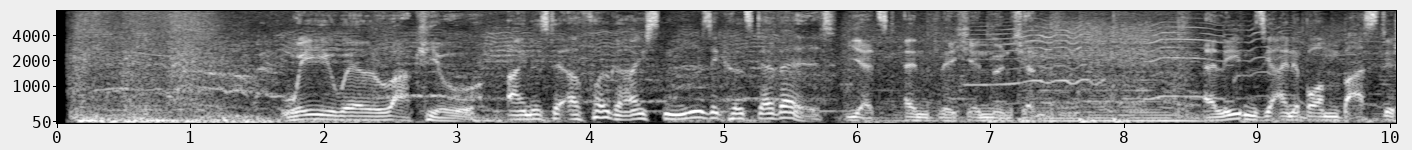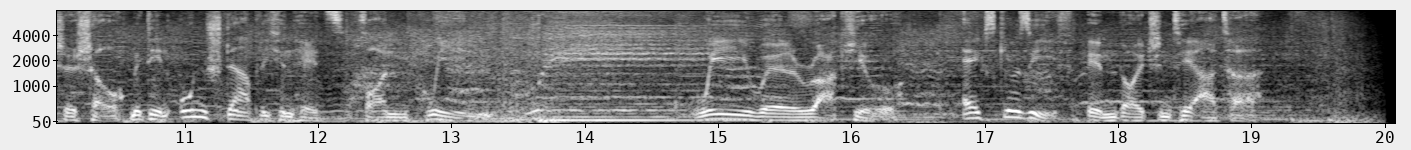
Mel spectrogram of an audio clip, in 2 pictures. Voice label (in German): Radiowerbung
